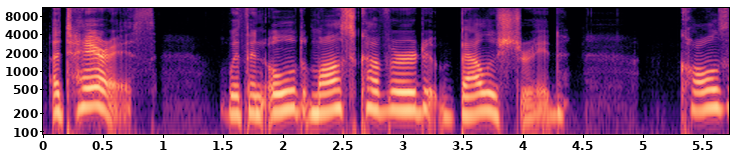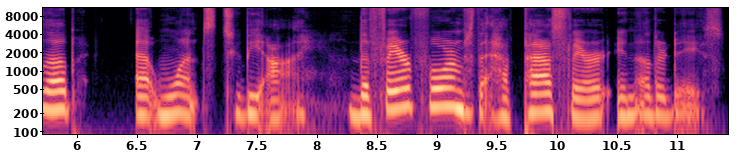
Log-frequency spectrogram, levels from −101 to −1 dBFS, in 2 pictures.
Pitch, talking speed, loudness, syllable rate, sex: 210 Hz, 130 wpm, -17 LUFS, 3.9 syllables/s, female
